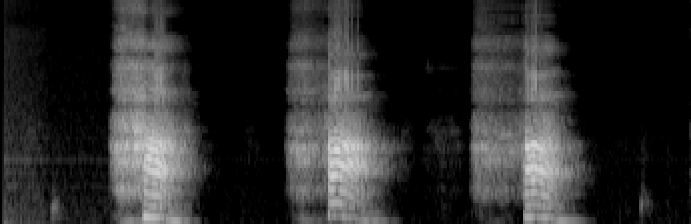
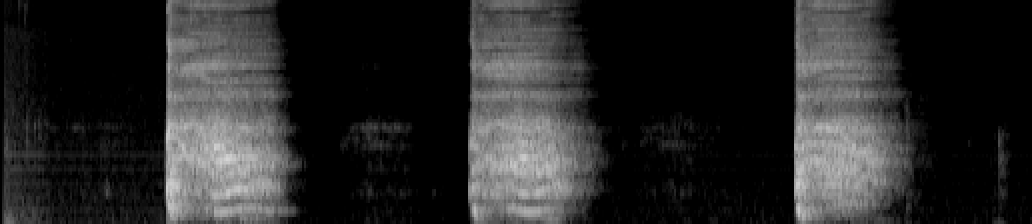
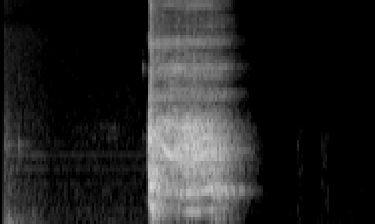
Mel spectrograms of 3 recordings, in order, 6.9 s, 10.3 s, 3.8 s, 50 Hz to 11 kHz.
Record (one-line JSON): {"exhalation_length": "6.9 s", "exhalation_amplitude": 32768, "exhalation_signal_mean_std_ratio": 0.38, "three_cough_length": "10.3 s", "three_cough_amplitude": 32768, "three_cough_signal_mean_std_ratio": 0.42, "cough_length": "3.8 s", "cough_amplitude": 32768, "cough_signal_mean_std_ratio": 0.39, "survey_phase": "beta (2021-08-13 to 2022-03-07)", "age": "45-64", "gender": "Male", "wearing_mask": "No", "symptom_sore_throat": true, "smoker_status": "Never smoked", "respiratory_condition_asthma": false, "respiratory_condition_other": false, "recruitment_source": "REACT", "submission_delay": "1 day", "covid_test_result": "Negative", "covid_test_method": "RT-qPCR"}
